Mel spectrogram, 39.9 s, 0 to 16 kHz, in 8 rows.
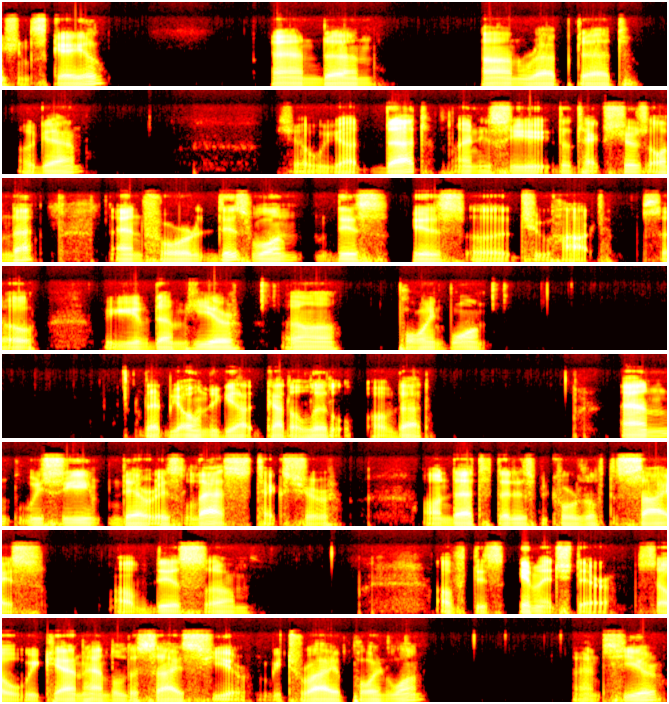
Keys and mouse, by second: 2.7 Tab, 3.7 u, 14.8-16.7 drag, 22.3-24.1 drag, 23.4 right click, 36.5-38.2 drag.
